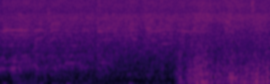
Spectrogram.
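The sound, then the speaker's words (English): Steady rain hisses outside, then a deep roll of thunder swells in partway through and keeps rumbling heavily to the end, with no voices. “It's raining outside. Get thunder and lightning.”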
